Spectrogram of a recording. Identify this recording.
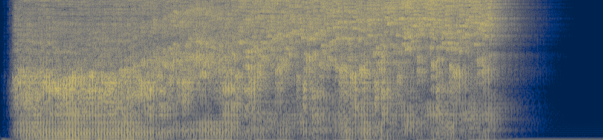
Granulated and comb filtered metallic hit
